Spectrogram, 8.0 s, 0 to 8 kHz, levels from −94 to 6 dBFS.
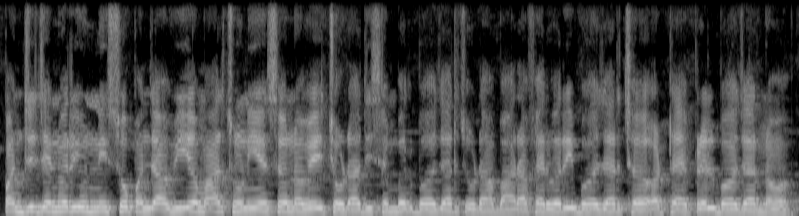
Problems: none marked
